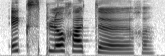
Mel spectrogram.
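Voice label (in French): "explorateur", French; science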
